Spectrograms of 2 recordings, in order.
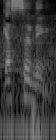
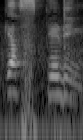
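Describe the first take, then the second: First: No k sound is heard before the -ding ending. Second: A k sound is heard before the -ding ending. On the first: The speaker calls it right. "আসলে উচ্চারণটা" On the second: The speaker calls it wrong. "অনেকে উচ্চারণ করে যে ক্যাসকেডিং, আসলে উচ্চারণটা ক্যাসকেডিং না"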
